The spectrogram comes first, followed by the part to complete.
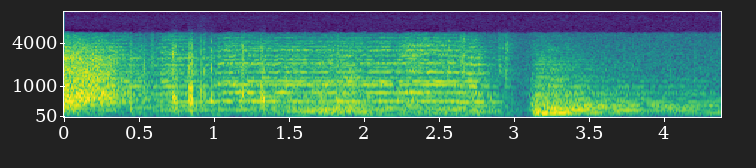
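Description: Dramatic orchestral film score, with a horse's hoofbeats in the first second or so. About three seconds in the music drops away briefly and comes back with a loud new chord.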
